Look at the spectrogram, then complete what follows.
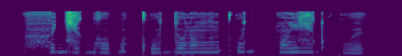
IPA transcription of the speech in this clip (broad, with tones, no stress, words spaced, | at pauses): hɐ˥d͡ʑɐ˧˥ɡo˧˥ ɓɘ˥kʷʼɨ˧˥dɾo˧˥ ɾõ˥ɡɐ̃˥ kʷʼe˥dpːɔ̃˧˥ ʑi˥dkʷe˧˥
